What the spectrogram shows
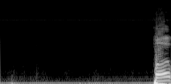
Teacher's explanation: प म्हणताना बघा दोन्ही होठ एकमेकाला स्पर्श करतात म्हणून हे ओष्ठ व्यंजन वर्ण आहे.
